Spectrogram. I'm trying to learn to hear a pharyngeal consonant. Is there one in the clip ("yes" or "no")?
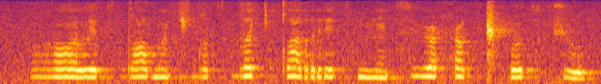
yes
